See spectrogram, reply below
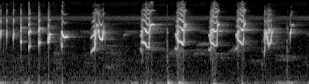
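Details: Long-tailed shrike (cendet trotol) song used to coax a caged bird to sing: a fast stutter of clicks followed by loud, harsh, grating high notes repeated about three times a second.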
